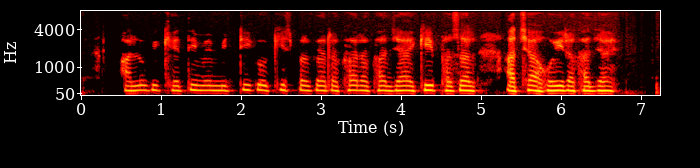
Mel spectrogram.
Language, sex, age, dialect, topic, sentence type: Magahi, male, 41-45, Southern, agriculture, question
